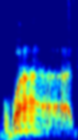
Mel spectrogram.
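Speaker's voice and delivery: low creaky daughter impression; mock fry, pitched low; imitated vocal fry. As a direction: mimic a daughter creaking out her reply. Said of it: "Stop with the vocal fry".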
